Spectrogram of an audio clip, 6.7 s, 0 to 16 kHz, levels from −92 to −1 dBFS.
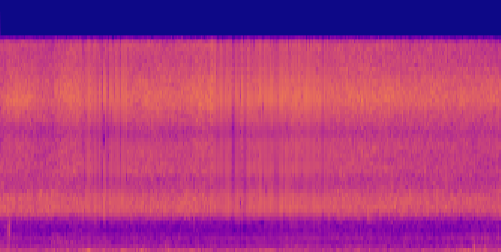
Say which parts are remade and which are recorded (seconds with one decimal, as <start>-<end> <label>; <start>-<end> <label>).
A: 0.0-1.1 recorded; 1.1-1.7 remade; 1.7-2.8 recorded; 2.8-4.4 remade; 4.4-6.7 recorded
